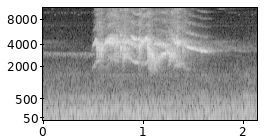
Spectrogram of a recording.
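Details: Brown-eared bulbul call during a late-September territorial dispute in a cherry tree: one dense, shrill, warbling burst of about a second, ending in a thin trailing whistle.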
